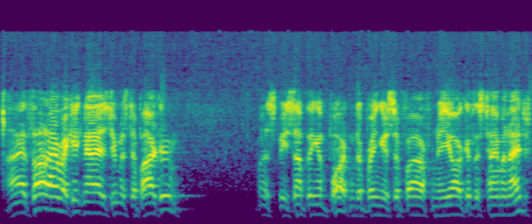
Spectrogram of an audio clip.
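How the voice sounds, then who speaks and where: An actor playing a skeptical, folksy police captain in a 1940s radio drama, easygoing and colloquial but probing. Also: male voice, medium pitch, fast talker, close to an everyday voice. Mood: wry, easygoing. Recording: muffled, noisy 1940s radio recording.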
